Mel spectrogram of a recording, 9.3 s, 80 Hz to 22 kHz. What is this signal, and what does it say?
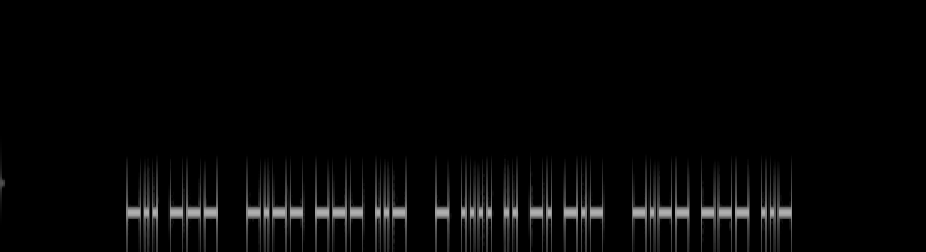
Morse code, heard as a keyed tone, about 28 wpm, 700 Hz. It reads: DO YOU THINK YOU
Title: Sets of 4 Words 28wpm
